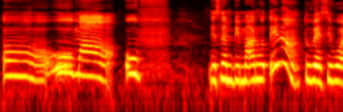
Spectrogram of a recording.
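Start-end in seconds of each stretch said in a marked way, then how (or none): 0.1-2.1 drawn-out, very slow, high mock wail; hammed-up sick boy calling his mother; loud groan. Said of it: "जोर से". (ज़ोर से कराहना, नाटकीय)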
